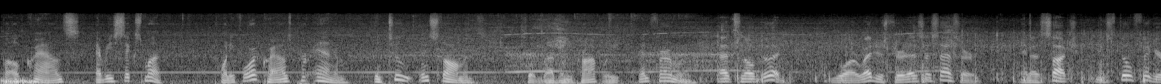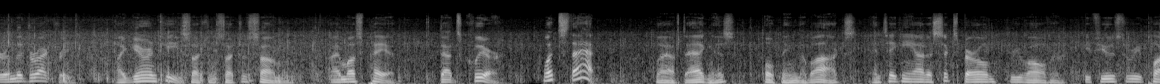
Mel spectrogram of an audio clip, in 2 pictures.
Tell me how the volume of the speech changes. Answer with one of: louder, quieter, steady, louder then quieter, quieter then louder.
steady.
